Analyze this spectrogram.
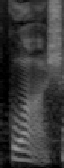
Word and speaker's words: gouache: And the opaque watercolor ink is called gouache. I know it sounds weird, but it's spelled Gouache.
